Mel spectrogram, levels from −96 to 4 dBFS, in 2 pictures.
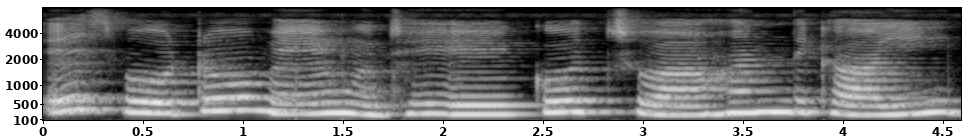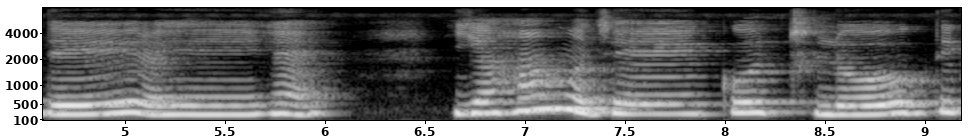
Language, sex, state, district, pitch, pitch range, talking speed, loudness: Hindi, female, Madhya Pradesh, Umaria, 270 Hz, 240-290 Hz, 105 wpm, -14 LUFS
